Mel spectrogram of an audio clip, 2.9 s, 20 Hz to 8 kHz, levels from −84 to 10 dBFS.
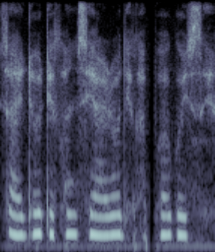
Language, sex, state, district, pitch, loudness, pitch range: Assamese, female, Assam, Kamrup Metropolitan, 225 Hz, -19 LUFS, 220-235 Hz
